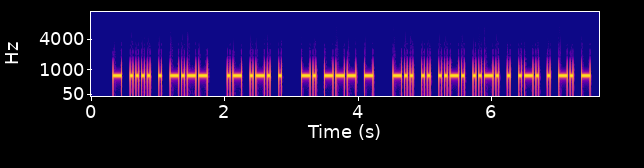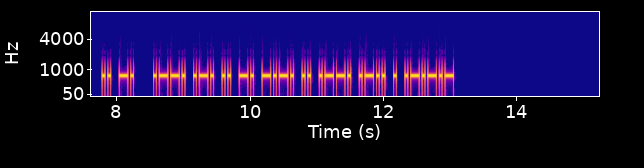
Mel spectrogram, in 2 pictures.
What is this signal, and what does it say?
Morse code, heard as a keyed tone, about 28 wpm, 700 Hz. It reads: THEY ARE NOT DIFFERENT IN PRINCIPLE.
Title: Sentences from Top 1400 Words 28wpm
